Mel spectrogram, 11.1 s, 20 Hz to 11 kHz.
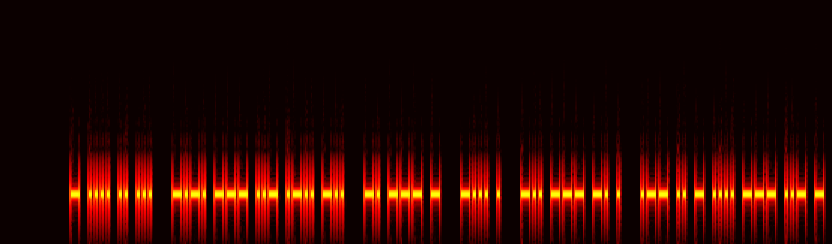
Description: Morse code, heard as a keyed tone, about 30 wpm, 700 Hz. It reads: THIS COULD NOT BE DONE WITHOUT
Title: Sentences from Top 1000 Words - Review Part 3 - 30wpm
